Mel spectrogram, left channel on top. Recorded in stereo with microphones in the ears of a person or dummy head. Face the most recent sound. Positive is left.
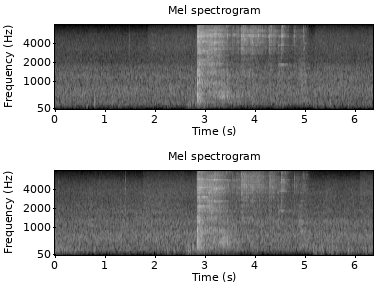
turn(degrees=-5)  # may be behind; listen again after turning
